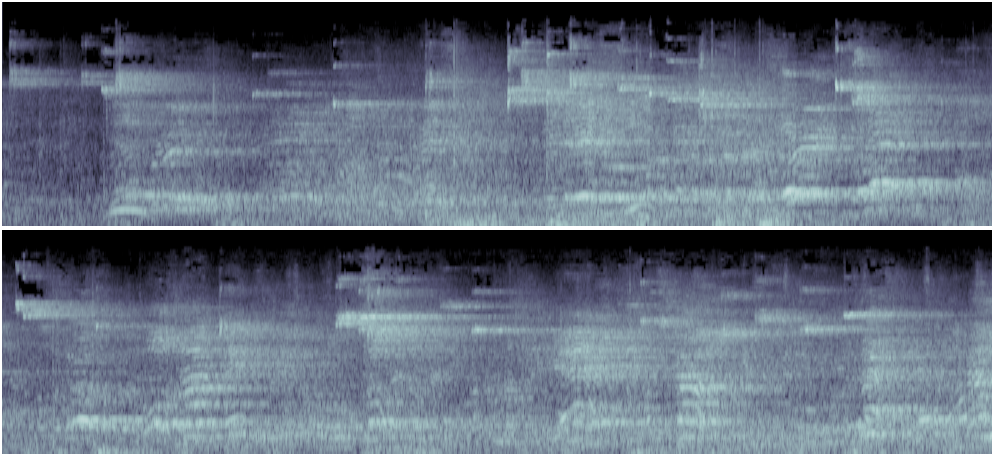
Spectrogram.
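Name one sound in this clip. Sneakers squeak sharply on a wooden gym floor in a large echoing hall.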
